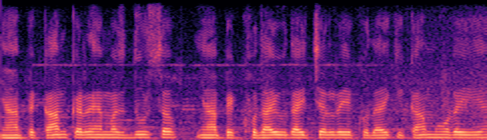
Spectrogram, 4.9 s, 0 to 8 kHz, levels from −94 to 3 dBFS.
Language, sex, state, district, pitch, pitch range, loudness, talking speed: Hindi, male, Bihar, Muzaffarpur, 155 Hz, 150-160 Hz, -17 LUFS, 245 wpm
